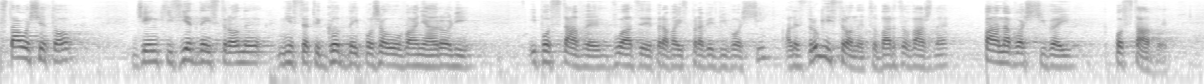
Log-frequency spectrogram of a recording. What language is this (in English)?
Polish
